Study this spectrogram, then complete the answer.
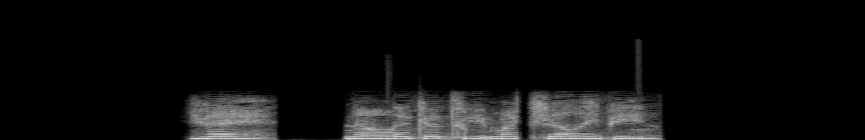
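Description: A young girl speaks cheerfully in a synthetic voice.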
